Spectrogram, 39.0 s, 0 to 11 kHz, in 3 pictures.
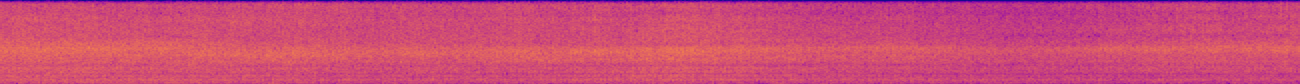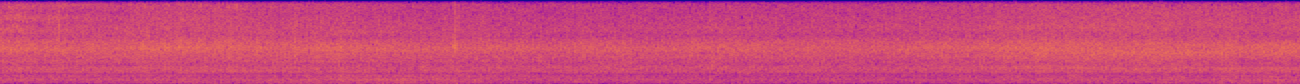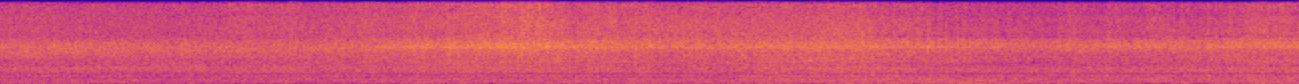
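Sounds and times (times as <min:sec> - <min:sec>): sea waves washing on shore: 0:00.0 - 0:38.9.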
